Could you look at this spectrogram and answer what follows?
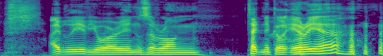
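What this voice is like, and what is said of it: Arsene Wenger impression. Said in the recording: “In that Arsene Wenger voice”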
